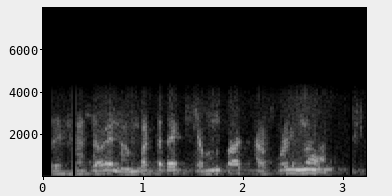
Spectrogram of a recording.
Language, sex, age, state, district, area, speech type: Bengali, male, 18-30, West Bengal, Purba Bardhaman, urban, conversation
